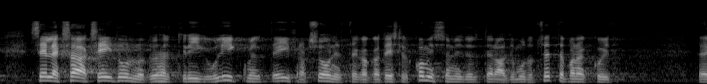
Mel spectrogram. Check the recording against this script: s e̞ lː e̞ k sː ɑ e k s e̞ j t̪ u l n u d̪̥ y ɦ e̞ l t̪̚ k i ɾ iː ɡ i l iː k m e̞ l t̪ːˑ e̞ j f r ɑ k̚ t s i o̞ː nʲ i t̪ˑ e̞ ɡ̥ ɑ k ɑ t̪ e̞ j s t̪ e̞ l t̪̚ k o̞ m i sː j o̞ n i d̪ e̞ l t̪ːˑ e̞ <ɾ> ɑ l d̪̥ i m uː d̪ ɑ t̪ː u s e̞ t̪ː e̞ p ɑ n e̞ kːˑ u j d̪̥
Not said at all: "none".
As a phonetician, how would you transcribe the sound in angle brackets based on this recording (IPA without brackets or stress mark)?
ɾ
